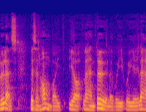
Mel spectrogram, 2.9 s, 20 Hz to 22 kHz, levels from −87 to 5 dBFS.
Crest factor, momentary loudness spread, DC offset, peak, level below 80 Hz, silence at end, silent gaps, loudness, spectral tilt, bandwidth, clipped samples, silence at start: 16 dB; 7 LU; under 0.1%; -2 dBFS; -58 dBFS; 0 s; none; -19 LUFS; -6.5 dB/octave; 13 kHz; under 0.1%; 0 s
